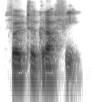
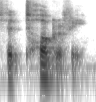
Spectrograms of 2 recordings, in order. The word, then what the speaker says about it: photography: have the word photography I've hired photography being mispronounced due to these stressed syllables kind of her that being pronounces photograph II photograph II know it's photography so I'm gonna pause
